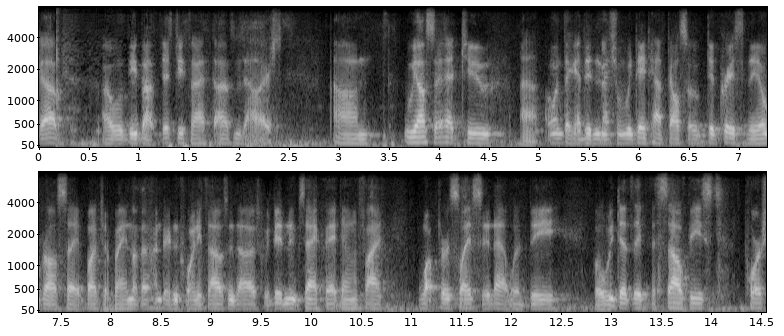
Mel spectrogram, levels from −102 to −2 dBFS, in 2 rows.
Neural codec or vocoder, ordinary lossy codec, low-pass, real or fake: codec, 16 kHz, 1 kbps, X-Codec, HuBERT features, trained on general audio; Opus, 16 kbps; 7.2 kHz; fake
